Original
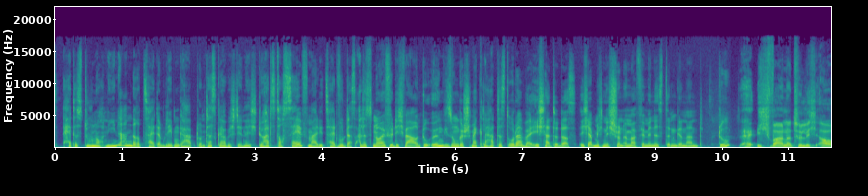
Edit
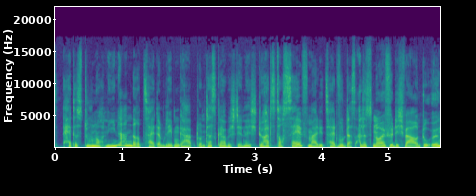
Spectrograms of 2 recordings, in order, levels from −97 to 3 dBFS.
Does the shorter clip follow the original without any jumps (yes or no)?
yes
